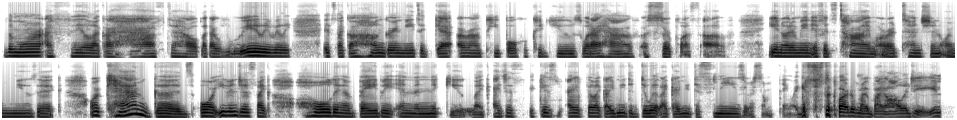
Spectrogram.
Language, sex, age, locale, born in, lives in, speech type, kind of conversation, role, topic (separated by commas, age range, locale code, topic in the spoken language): English, female, 45-49, en-US, United States, United States, conversation, unstructured, none, What are the benefits of volunteering locally?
